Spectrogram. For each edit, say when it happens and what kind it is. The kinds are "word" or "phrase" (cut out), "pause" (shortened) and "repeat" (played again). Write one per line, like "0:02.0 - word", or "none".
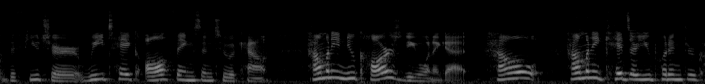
none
